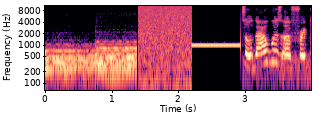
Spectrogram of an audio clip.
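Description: Background music with sustained chords, cut off by about a second of loud static hiss and then a short, steady high beep; a woman starts talking near the end.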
